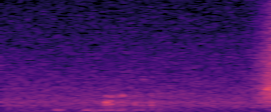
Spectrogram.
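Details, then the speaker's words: Brief, faint gurgling stomach rumble from a hungry adult woman in the early afternoon: ordinary hunger growling. "Did you guys hear that? My stomach is growling."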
